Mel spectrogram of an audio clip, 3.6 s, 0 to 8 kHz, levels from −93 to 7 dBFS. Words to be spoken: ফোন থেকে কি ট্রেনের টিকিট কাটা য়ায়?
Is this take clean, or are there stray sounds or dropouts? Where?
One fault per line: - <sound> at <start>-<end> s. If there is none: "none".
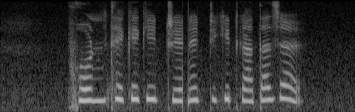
- dropout at 1.8-1.9 s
